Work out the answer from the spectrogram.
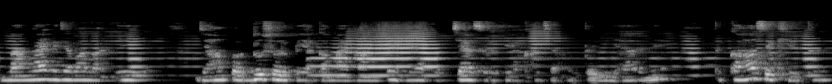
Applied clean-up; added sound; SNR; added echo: classical method WPE with log-MMSE.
